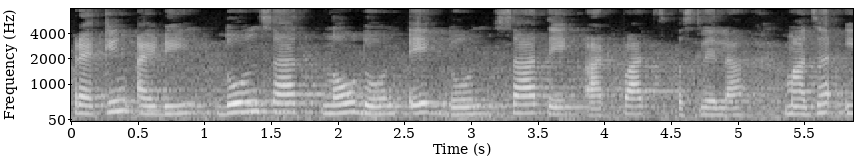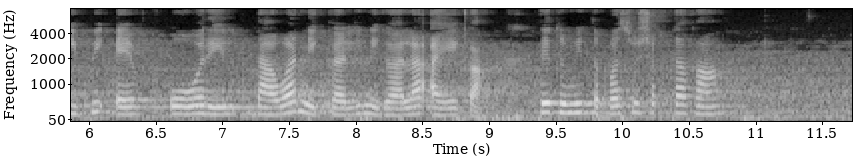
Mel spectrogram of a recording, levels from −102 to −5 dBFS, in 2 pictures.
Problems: constant background noise, echo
